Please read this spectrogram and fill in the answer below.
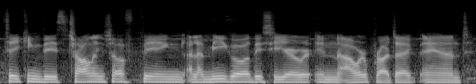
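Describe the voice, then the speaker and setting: A young man from Uruguay introducing himself as project director, friendly and halting, speaking outdoors into a lapel mic. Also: mid-range voice, level tone, a little hiss or hum. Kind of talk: short staff introduction to camera. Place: outdoors beside a house, wooded yard.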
